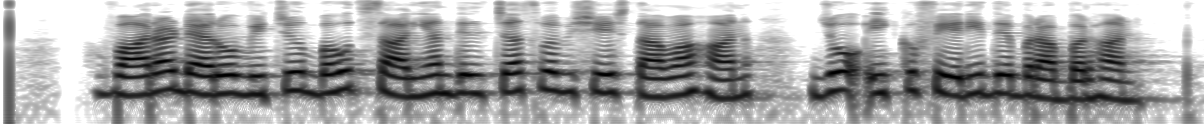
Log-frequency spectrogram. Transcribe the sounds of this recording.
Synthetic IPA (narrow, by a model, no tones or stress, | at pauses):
ʋaːɾaːɖɛːɾoːʋɪt͡ʃbəɦʊt̪saːɾijãːd̪ɪlt͡ʃəsʋʋɪʃeːʃd̪aːʋãːɦən | d͡ʒoːʔɪkpʰeːɾiːd̪eːbəɾaːbəɾɦən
